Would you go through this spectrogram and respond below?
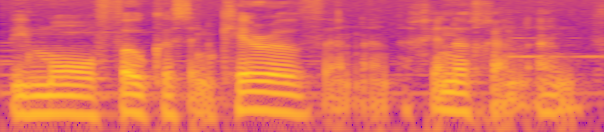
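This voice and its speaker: A young man with a fairly low voice talks earnestly about his training. He reflects as he goes and restarts his phrases now and then. Soft music plays behind him. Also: little pitch movement, normal speed, vocal fry. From London, England. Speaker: teacher trainee. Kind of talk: testimonial interview.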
